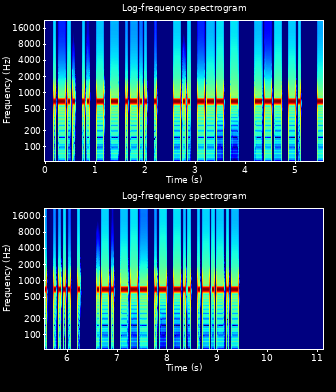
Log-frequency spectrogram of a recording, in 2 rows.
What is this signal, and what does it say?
Morse code, heard as a keyed tone, about 25 wpm, 700 Hz. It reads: LITTLE DOT ON THE ROAD.
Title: Sentences from Top 1500 Words 25wpm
